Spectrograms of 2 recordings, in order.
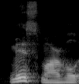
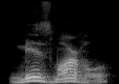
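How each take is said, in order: First: The first word ends with an S sound. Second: The first word ends with a Z sound. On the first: The speaker calls it wrong. "is the wrong way to say it" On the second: The speaker calls it right. "is how you say it"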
